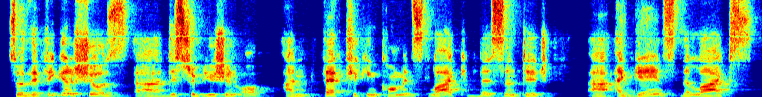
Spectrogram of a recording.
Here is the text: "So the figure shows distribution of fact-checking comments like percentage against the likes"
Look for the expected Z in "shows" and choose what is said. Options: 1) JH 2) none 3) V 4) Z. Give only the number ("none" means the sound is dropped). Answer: 4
